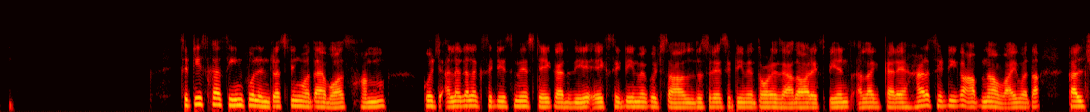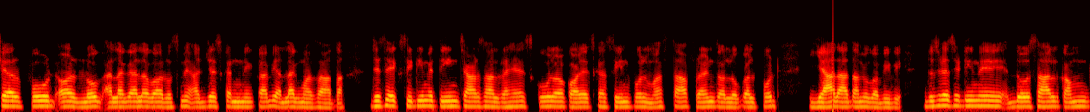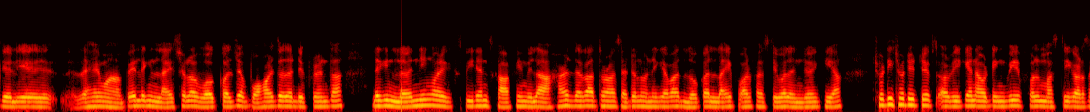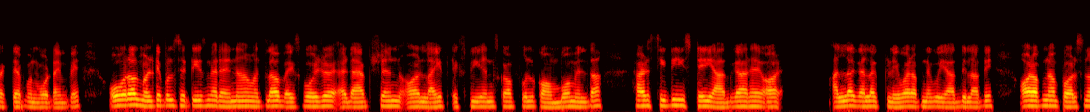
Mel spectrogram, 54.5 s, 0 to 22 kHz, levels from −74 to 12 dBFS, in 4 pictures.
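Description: The speech was carried throughout by the AMR wideband (HD Voice) codec at one of its lowest rates. The harsh texture fits 6.6 kbit/s. At that rate the vocal tract model gets too few bits to shape each sound properly, so the codec damage is heavy and the speech comes out rough and raspy. Nothing is present above 7.4 kHz, and the top of the band is thin, noise-like filler rather than real detail.

At 24.03 s, just before "آتا میں کبھی", a repeated buffer occurs. The output ran dry, and the device replayed its last chunk three extra times. The chunk is about 2.9 ms long, which fits a 128-sample buffer. The repeats are too short to hear as a stutter. They come across as a brief buzzy click, and about 10 ms of real audio is lost behind them. At 32.27 s, just before "اور ایکسپیرینس کافی", the same fault recurs with a single extra play. It produces a smaller click and drops only a few milliseconds of sound.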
